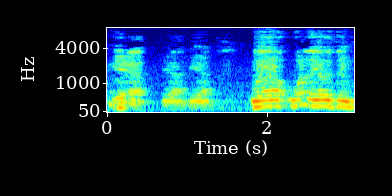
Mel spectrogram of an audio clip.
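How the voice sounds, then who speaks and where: Speaking at a fairly quick pace with an American accent, a man is heard with audible room echo. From North Carolina, US. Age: 60s. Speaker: musician. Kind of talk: radio interview.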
